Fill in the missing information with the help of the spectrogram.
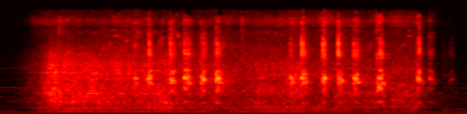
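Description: A common raven gives a short series of harsh, hoarse croaks, several in quick succession, over soft background music.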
